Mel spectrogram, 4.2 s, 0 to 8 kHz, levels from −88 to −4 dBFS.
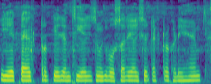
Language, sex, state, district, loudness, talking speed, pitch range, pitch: Hindi, male, Uttar Pradesh, Shamli, -18 LUFS, 185 wpm, 145-150 Hz, 150 Hz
